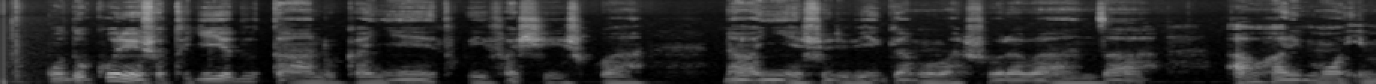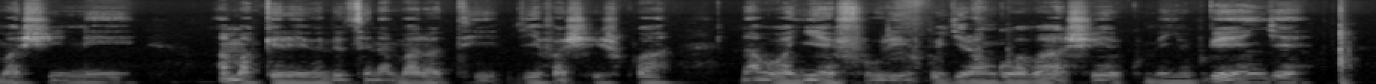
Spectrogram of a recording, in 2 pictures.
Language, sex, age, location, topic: Kinyarwanda, female, 18-24, Nyagatare, education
